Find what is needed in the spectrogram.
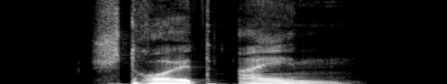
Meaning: inflection of einstreuen: 1. second-person plural present 2. third-person singular present 3. plural imperative
- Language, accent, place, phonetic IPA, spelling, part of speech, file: German, Germany, Berlin, [ˌʃtʁɔɪ̯t ˈaɪ̯n], streut ein, verb, De-streut ein.ogg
